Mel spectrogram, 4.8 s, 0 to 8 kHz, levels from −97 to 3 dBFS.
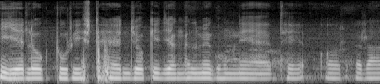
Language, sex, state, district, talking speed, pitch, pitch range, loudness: Hindi, male, Bihar, Begusarai, 175 wpm, 140 Hz, 135-140 Hz, -22 LUFS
